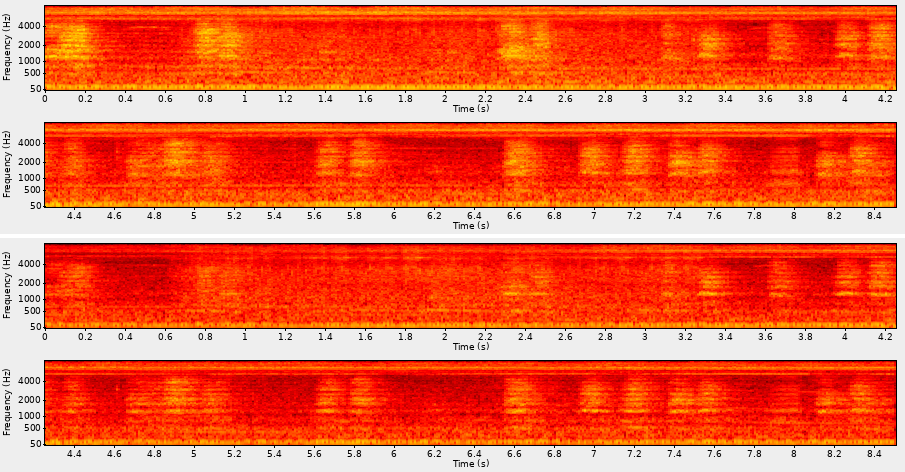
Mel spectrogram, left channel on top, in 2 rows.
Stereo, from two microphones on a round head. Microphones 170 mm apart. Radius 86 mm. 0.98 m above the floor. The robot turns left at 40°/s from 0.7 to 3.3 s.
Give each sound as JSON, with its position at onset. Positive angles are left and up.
{"t": 0.0, "sound": "an insect", "azimuth_deg": 115, "distance_m": 1.0}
